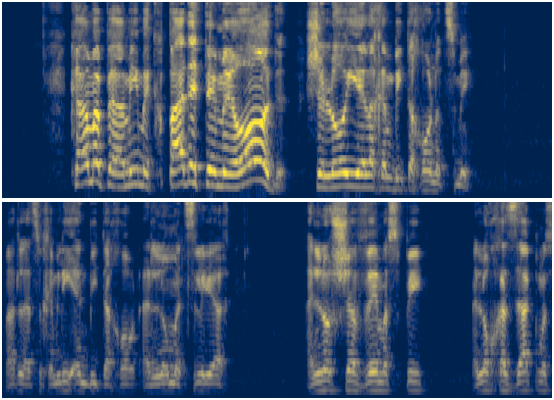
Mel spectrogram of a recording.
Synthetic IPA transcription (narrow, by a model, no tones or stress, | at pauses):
kamape̞amimekpadetemːe̞od | ʃe̞lo̞ije̞laχe̞mbitaχo̞nat͡smi | ma̰ʁt̪ileat͡smeχe̞mliʔe̞nbitaχo̞na̰nilo̞mat͡sliaχ | ʔanilo̞ʃave̞maspik | anilo̞χazakmas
